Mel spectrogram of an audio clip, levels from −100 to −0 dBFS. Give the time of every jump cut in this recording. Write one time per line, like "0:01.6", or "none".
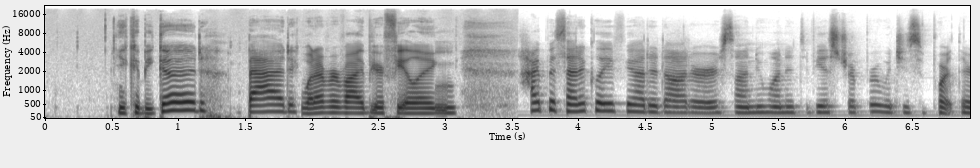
0:01.9
0:03.5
